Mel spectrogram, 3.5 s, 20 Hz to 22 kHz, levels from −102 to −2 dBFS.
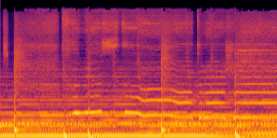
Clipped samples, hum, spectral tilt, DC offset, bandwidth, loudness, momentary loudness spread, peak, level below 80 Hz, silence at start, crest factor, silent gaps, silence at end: under 0.1%; none; -6 dB/octave; under 0.1%; 17.5 kHz; -17 LUFS; 2 LU; -6 dBFS; -20 dBFS; 0 s; 10 dB; none; 0 s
